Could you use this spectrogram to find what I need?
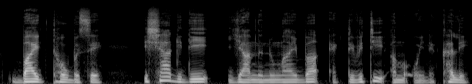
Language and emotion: Manipuri, neutral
